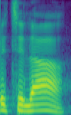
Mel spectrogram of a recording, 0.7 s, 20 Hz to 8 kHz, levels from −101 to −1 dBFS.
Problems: constant background noise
